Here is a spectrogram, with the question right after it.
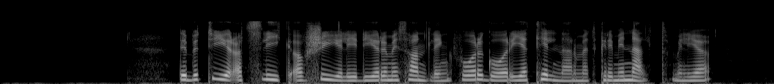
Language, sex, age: Norwegian, female, 27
